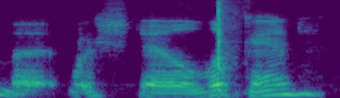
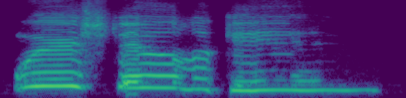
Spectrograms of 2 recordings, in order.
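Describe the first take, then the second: First: Said in the usual way. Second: Much higher, slow and stretched; high drawn-out singsong. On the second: Pretend. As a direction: sing it out slowly up high. Repeats phrase in put-on voice.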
